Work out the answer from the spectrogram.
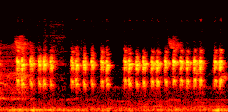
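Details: A ngebren-style yellow-vented bulbul lure: bursts of quick, harsh chuckling notes, several per second, separated by short gaps, with a slight low hum beneath.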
